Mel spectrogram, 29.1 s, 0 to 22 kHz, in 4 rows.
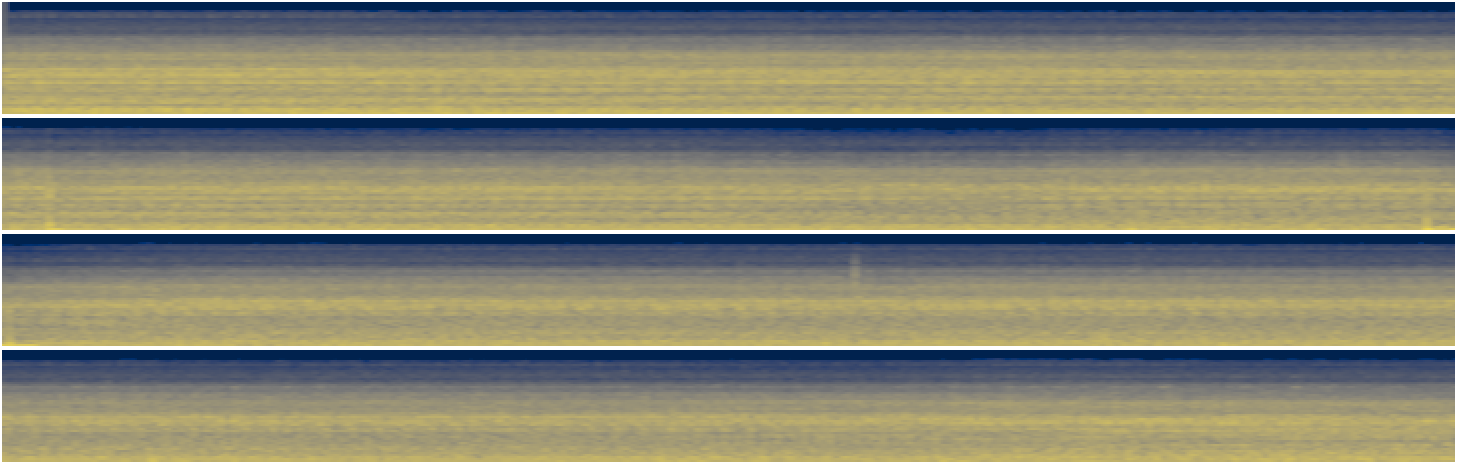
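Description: CLAAS Talos 240 tractor's 95-horsepower diesel engine running steadily, heard close up, with a couple of brief knocks, the sharpest about halfway through.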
